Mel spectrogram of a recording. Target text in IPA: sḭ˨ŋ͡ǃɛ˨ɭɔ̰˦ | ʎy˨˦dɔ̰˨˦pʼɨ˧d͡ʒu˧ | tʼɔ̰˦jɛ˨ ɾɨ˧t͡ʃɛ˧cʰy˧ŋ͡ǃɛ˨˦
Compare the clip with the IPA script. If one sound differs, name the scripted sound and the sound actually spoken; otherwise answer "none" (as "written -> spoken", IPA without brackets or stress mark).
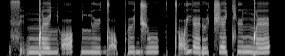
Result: ɭ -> ʎ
